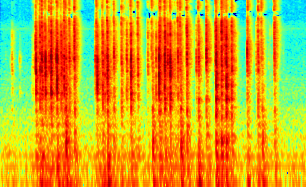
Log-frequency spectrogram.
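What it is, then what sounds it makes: Plastic mechanical keyboard. Fingertips type and rest on a backlit mechanical keyboard with plastic keycaps. The result is bursts of fast, bright, dry clacking with brief pauses between runs and very little low end.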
